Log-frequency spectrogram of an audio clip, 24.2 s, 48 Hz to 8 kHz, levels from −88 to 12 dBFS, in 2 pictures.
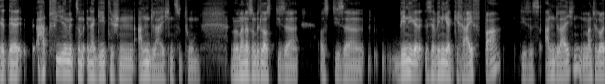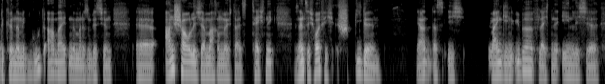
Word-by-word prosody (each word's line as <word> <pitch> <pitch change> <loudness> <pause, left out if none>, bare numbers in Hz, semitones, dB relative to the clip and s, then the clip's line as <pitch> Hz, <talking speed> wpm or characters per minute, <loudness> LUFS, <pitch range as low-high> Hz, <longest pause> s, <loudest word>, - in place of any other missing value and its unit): der - - +3
der 405 -3 +5 0.3
hat - - +3
viel 105 -1 +5
mit 100 -1 +5
so 95 - +4
'nem - - 0
energetischen 85 -3 -1
Angleichen 80 -5 0
zu - - -3
tun. 65 -2 -10 0.6
Wenn 80 +1 0
man 95 +2 +5
das 95 - +6
so 90 - +2
'n 85 - +2
bisschen 90 +1 +4
aus 85 - +2
dieser 75 -2 -2 0.4
aus - - -2
dieser 70 -2 -2 0.5
weniger 100 +3 +4
ist 80 +2 -4
ja 90 -2 +1
weniger 95 0 +6
greifbar, - - 0 0.4
dieses 75 -1 -6
Angleichen. 90 +7 -1
Manche 85 +2 -2
Leute 90 0 +2
können 85 -2 -3
damit 80 +1 -3
gut 115 +8 -6
arbeiten, 95 -3 -2
wenn 75 - -3
man 75 -1 -4
das 75 +1 -7
'n 75 - -9
bisschen, 75 -3 -4 0.5
äh, 75 0 -2 0.2
anschaulicher 95 -4 +4
machen 80 -1 -3
möchte 80 -2 -5
als 70 -1 -7
Technik 95 -1 -4 0.4
es 75 - -15
nennt 100 +3 +5
sich - - -3
häufig 105 -7 +1
,,spiegeln." 75 -10 0 0.7
Ja, - - -1
dass - - -6
ich 80 0 -7 0.4
mein 90 +1 +1
Gegenüber, 100 +6 -3
vielleicht - - -5
'ne 75 -1 -6
ähnliche 80 -3 -4
85 Hz, 145 wpm, -27 LUFS, 75-95 Hz, 0.7 s, das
